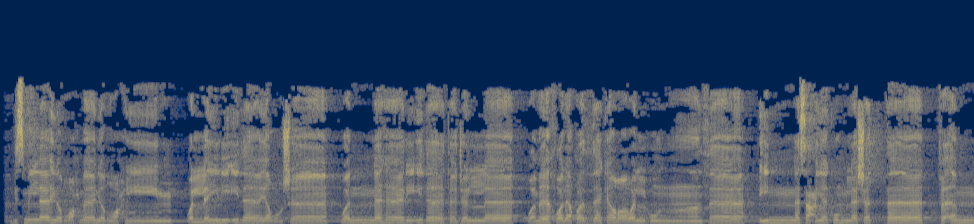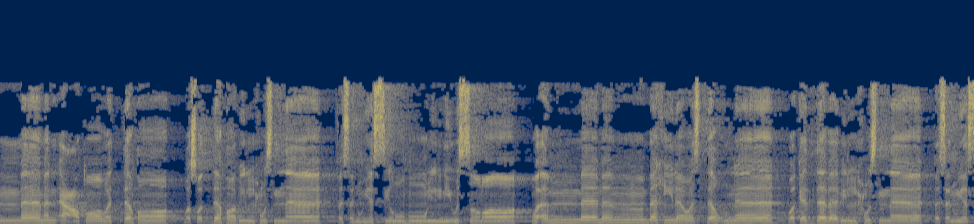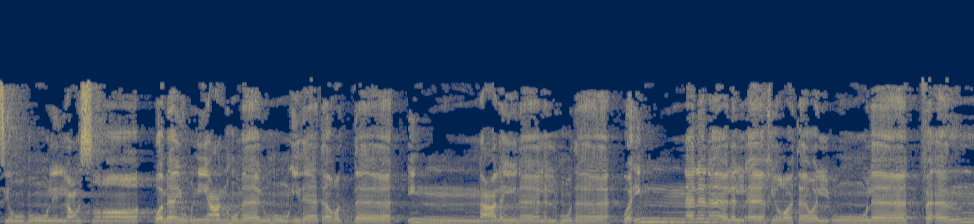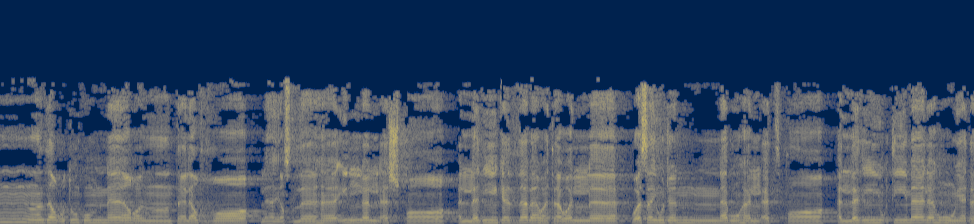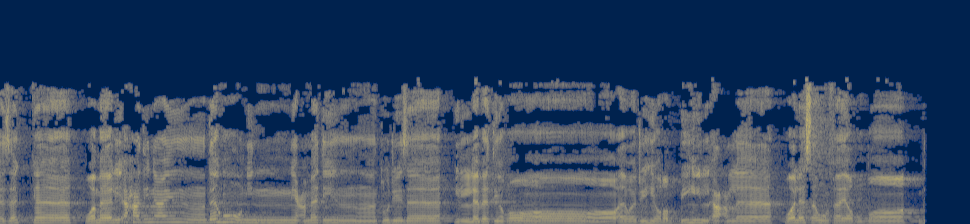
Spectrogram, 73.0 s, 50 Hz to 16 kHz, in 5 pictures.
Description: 92. سورة الليل / القارئ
